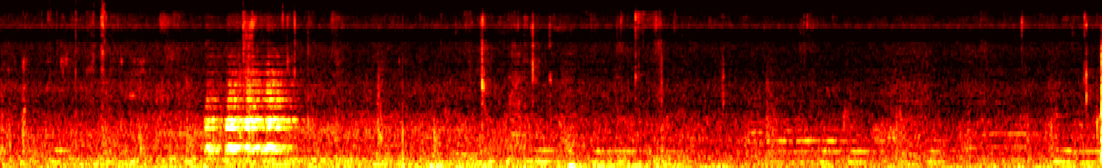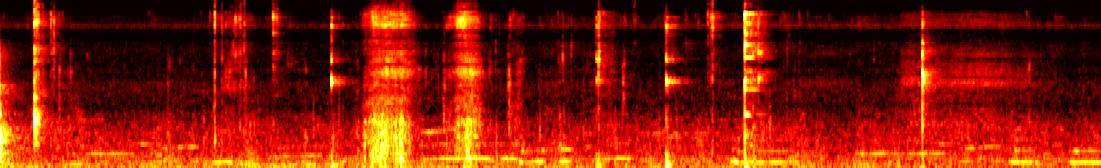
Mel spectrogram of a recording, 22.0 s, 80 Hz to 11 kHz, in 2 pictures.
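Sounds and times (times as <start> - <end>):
cutlery clinking on a plate: 17.0 - 18.8.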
